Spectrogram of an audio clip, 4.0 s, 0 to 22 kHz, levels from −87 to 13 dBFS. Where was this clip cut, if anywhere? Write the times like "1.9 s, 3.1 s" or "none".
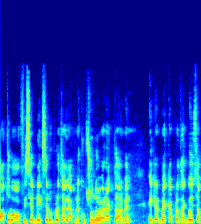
none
